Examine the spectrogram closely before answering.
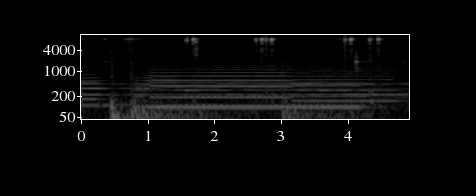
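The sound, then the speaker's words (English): A computer mouse clicks while someone tries to open page 2 of a document. A few crisp clicks come in small clusters over a steady, humming tone. “Come on, click on page 2. Hold on a sec. I'm still trying to click to page 2.”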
